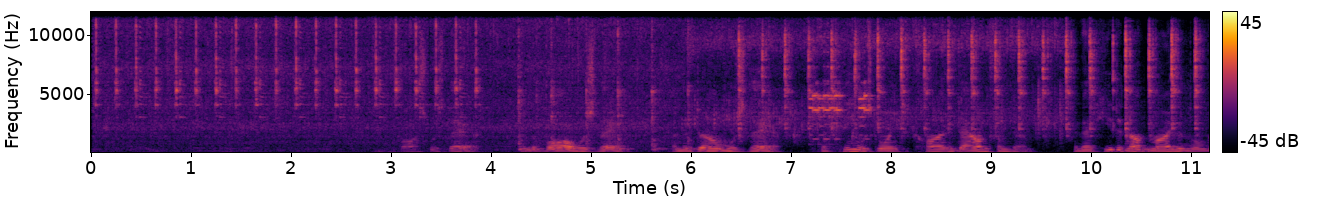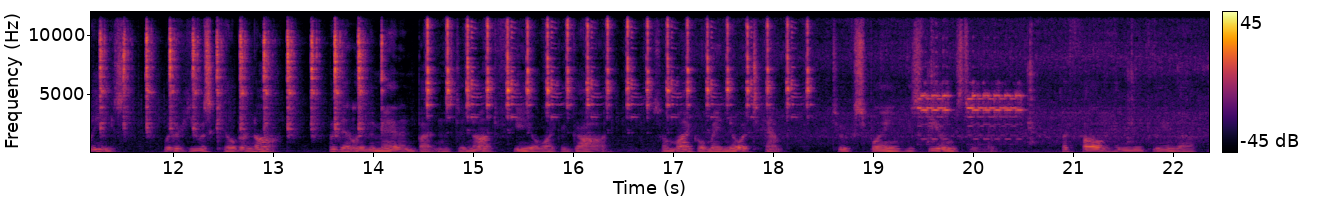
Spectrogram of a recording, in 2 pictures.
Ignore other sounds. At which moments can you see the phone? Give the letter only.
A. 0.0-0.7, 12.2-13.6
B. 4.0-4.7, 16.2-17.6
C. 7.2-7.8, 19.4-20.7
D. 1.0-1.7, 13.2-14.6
C.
